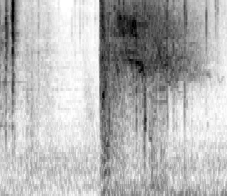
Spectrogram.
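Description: A stone seal shatters with a loud crunch.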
